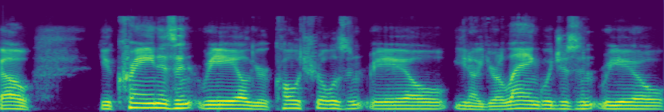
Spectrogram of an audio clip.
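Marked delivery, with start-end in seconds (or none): none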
